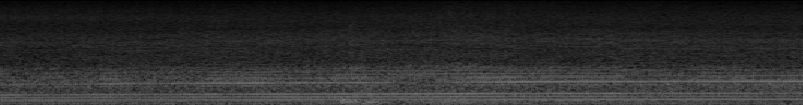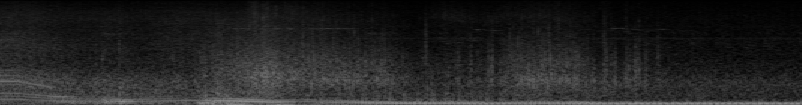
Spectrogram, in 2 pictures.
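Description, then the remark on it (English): A video game car engine on an online game server drones at a steady pitch, then winds down as it slows, giving way to a low rumbling idle with hissy noise. No one speaks. “Let's despawn this car before I leave the server.”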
